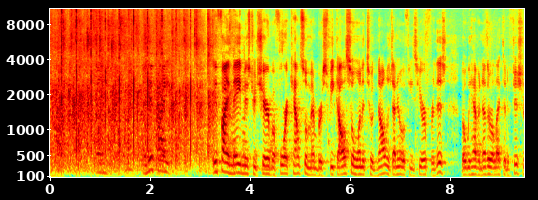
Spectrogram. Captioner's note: applause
